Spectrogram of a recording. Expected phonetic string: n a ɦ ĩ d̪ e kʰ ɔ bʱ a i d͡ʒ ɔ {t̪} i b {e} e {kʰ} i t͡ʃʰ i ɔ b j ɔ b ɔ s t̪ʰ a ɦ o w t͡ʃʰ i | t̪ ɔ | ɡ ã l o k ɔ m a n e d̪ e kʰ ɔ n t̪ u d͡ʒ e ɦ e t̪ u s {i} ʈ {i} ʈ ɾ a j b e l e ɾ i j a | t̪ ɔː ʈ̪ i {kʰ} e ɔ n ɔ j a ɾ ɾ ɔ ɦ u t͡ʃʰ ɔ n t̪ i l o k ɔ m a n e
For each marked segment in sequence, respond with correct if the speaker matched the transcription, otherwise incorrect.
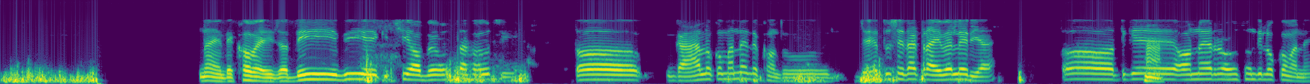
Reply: incorrect, incorrect, incorrect, incorrect, incorrect, incorrect

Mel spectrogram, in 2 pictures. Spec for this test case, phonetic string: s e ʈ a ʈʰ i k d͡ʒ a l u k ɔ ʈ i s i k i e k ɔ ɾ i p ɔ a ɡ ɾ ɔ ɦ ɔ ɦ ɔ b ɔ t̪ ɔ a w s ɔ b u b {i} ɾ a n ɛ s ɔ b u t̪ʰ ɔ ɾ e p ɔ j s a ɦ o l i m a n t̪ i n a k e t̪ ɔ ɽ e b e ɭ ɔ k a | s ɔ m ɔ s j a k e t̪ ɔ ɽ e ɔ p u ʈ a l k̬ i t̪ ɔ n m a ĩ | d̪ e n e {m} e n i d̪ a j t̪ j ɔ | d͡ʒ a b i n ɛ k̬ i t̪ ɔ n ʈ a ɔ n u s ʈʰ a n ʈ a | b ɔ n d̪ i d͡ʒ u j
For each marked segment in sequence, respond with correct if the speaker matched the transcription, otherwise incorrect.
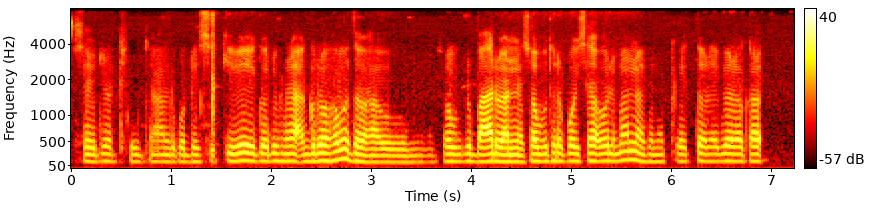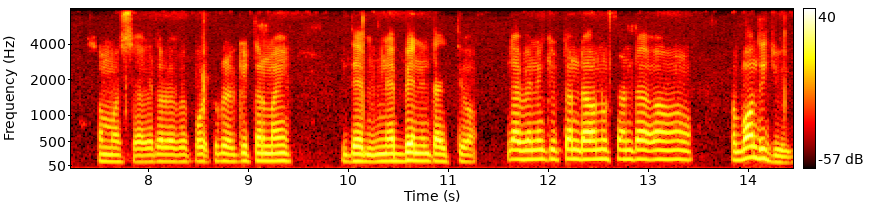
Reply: incorrect, incorrect

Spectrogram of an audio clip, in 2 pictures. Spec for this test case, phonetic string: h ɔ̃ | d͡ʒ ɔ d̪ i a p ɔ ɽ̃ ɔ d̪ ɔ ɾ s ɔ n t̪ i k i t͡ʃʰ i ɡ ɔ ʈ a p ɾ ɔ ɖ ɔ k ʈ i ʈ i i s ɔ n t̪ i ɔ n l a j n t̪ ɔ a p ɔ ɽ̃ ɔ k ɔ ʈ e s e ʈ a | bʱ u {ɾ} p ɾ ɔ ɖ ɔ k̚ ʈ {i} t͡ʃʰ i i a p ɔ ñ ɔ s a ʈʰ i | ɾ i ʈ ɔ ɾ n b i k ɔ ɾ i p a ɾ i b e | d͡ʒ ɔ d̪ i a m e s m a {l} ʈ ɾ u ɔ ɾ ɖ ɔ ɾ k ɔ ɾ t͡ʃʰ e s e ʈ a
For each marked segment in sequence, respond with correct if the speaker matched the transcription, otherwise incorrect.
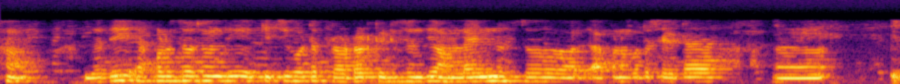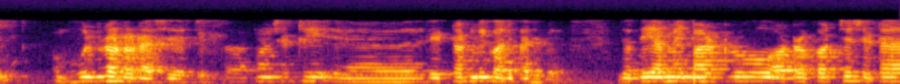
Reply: incorrect, incorrect, incorrect

